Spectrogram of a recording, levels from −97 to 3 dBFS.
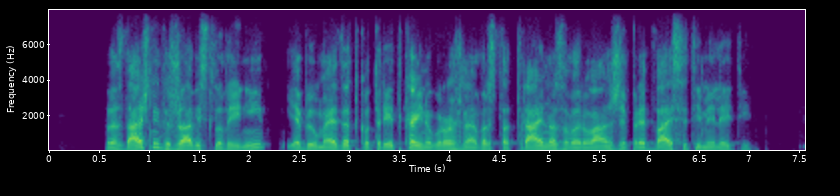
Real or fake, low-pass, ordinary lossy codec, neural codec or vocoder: fake; 7.2 kHz; Opus, 24 kbps; codec, 16 kHz, 16 kbps, FunCodec, trained on Chinese and English, 50 frames a second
